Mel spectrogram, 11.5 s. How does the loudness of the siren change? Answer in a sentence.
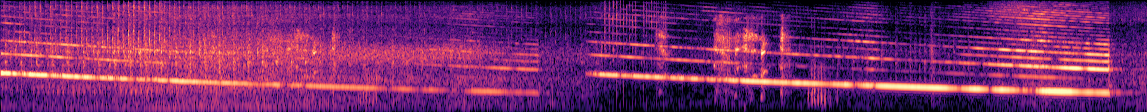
The loudness of the siren goes down, then up.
